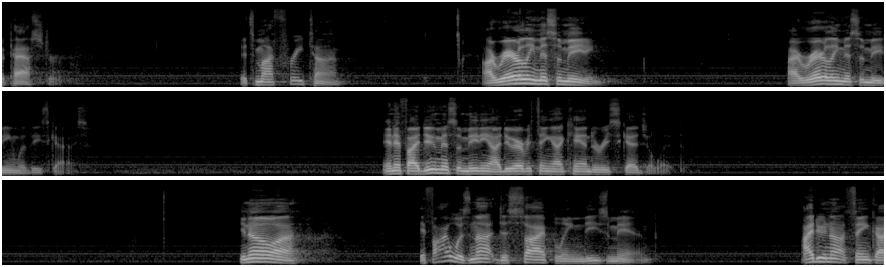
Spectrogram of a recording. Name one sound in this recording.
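An older man speaks calmly into a microphone, with pauses between phrases.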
